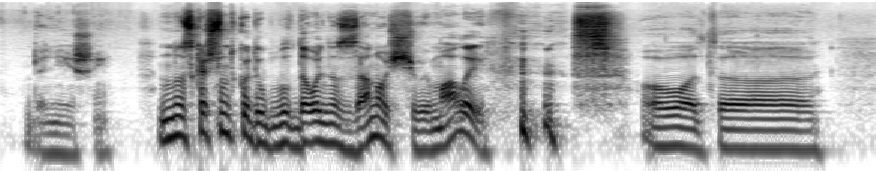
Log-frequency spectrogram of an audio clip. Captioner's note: laughs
